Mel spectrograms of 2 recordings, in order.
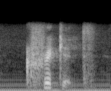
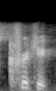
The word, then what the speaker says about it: cricket: one is the word cricket make sure to pronounce that it sound at the at the very end the club's cricket ground the club's cricket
